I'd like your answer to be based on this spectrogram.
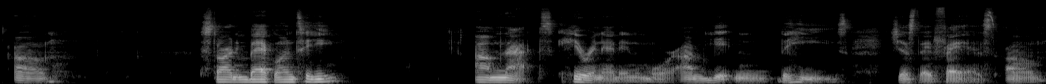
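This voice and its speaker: A man's very deep, low voice with vocal fry, very wide pitch swings, a very slow pace and long, frequent pauses. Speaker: transgender vlogger. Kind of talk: casual vlog monologue. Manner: casual, hesitant with many ums.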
